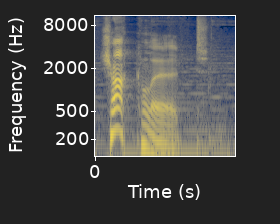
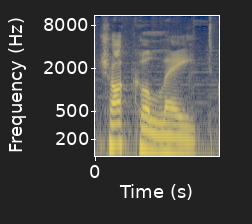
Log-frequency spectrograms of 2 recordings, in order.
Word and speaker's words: chocolate: Comigo, You'll have to try their hot chocolate. Então, lembrando que não é chocolate, como muita gente fala, mas chocolate. Chocolate.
